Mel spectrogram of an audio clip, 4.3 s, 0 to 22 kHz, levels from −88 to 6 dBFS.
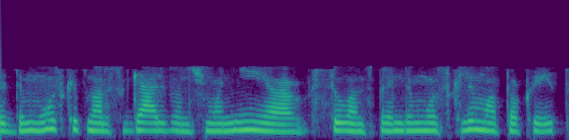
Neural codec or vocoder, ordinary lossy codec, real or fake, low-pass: vocoder, 22.05 kHz, 80 mel bands, HiFi-GAN; MP3, 24 kbps; fake; 3.6 kHz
